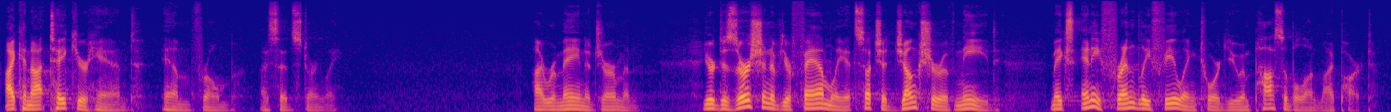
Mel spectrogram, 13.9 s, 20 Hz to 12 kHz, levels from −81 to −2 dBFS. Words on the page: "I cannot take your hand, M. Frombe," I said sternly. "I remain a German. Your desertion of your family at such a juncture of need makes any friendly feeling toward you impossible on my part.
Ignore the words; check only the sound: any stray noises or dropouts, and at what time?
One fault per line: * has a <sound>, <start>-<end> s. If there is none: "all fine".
all fine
